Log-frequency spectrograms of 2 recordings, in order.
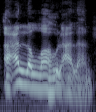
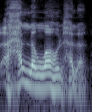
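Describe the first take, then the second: First: The words use a voiced ain sound. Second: The words use a breathy h sound. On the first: This is the Hudhayl way of saying it. "أما قبيلة هذيل فيقول قائلهم" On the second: This is the Quraysh way of saying it. "قبيلة قريش تقول"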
